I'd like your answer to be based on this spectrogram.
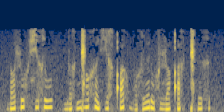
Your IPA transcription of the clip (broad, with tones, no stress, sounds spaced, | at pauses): ɽ ɔ˨˦ ɬ u˦˥ x ɕ ɘ˦˥ x ɾ u˦˥ | b œ˨ x ŋ͡ǁ ɔ˦˥ x œ˨ ç ɛ˨˦ x qʼ u˦˥ x b ɔ˨ x l ʏ˦˥ ɾ u˨ x ɮ u˨˦ qʼ ɘ˦˥ x ǁʰ ʏ˦˥ x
